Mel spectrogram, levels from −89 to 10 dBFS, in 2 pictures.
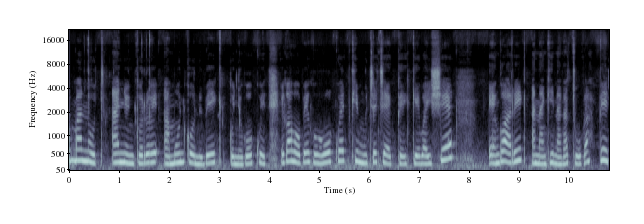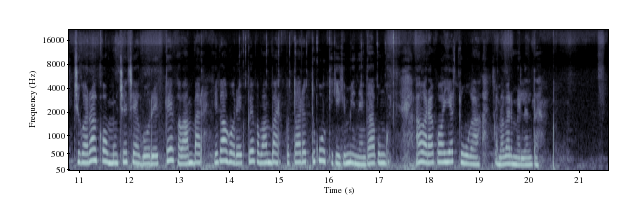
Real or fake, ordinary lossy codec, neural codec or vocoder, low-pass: real; none; none; none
